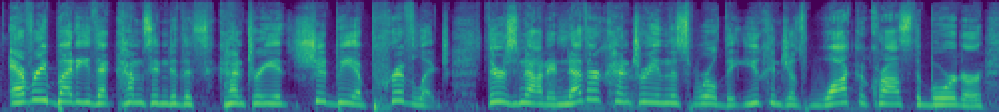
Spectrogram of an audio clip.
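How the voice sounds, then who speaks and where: A woman presses her case insistently, hammering her numbers home by repeating them. Her pitch is middling, and the sound is dry and close. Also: fairly quick, few pauses, no echo. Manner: insistent, repeats figures for emphasis. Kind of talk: heated debate.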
